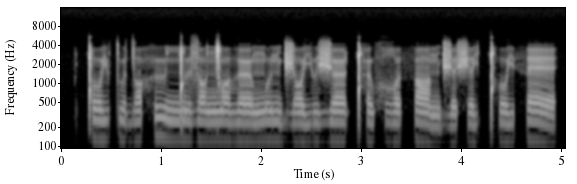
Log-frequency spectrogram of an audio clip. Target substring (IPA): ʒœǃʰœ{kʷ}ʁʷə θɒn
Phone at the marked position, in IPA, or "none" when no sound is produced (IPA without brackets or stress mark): xʷ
